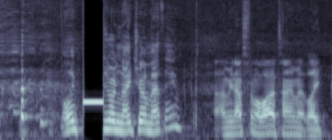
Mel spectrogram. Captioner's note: beep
